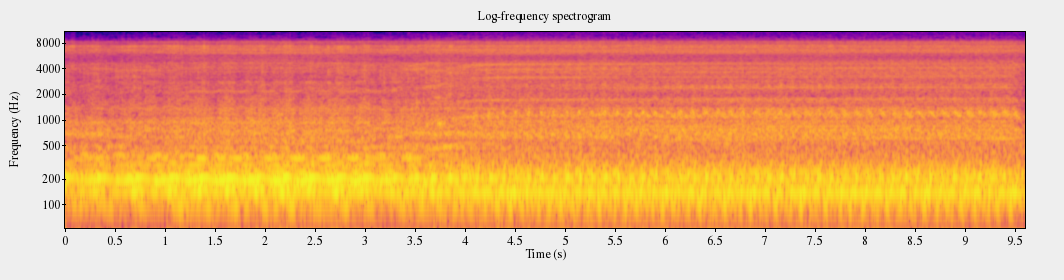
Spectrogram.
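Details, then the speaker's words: Janome 509 sewing machine, about 15 years old, creaking fixed by oiling: next morning an even fast mechanical clatter with a steady low extraneous hum underneath; re-lubricating all mechanisms again. "Так ну что ребята ночь прошла проверяем машинку опять здесь появился этот какой-то гул посторонний"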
